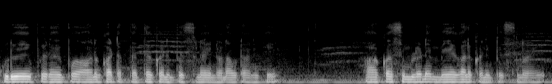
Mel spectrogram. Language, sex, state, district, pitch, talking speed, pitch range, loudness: Telugu, male, Andhra Pradesh, Srikakulam, 110 Hz, 85 wpm, 105-115 Hz, -19 LUFS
